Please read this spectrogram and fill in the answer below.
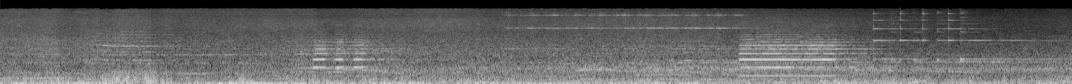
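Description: Horns honking in city traffic over steady rumble and wind on the microphone, with the loudest honk lasting about a second, about seven and a half seconds in. Earlier shorter toots come around the first and third seconds, and a quick run of high ringing tones follows near the end.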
